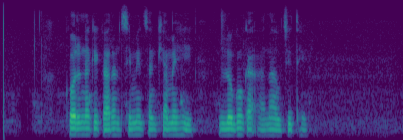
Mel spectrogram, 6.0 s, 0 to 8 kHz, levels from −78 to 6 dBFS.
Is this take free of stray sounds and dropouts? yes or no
yes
